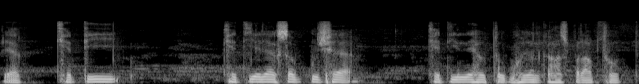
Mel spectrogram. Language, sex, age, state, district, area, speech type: Maithili, male, 45-60, Bihar, Begusarai, urban, spontaneous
